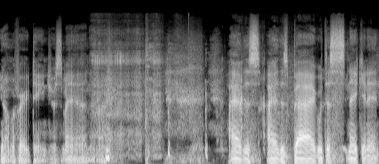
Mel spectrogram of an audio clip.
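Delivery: calm, quiet wrestling promo voice. Imitating a wrestler's promo that never yelled: Jake the Snake Roberts impression. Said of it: "he would talk just kinda like this".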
